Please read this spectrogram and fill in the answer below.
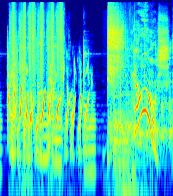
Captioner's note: bubbles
